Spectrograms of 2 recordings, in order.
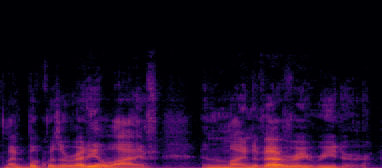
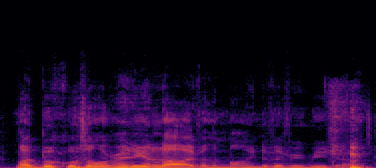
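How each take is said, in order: First: It is read in the speaker's normal voice. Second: It is said in a put-on old man's voice.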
